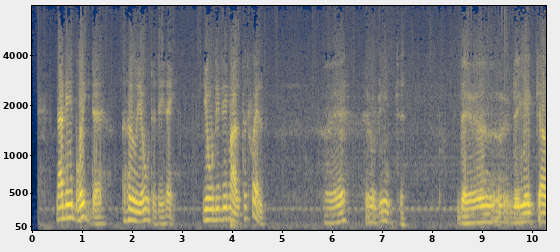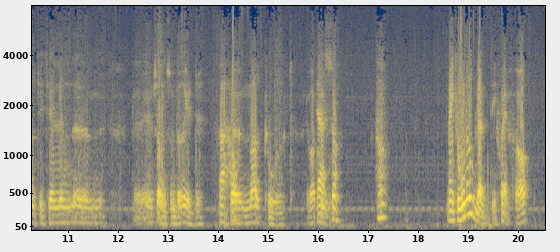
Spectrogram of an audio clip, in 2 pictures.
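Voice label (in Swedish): Alfshög Halland, dialekter; Folkminnen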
